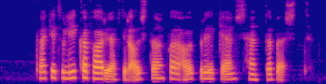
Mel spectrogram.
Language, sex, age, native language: Icelandic, female, 50-59, Icelandic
